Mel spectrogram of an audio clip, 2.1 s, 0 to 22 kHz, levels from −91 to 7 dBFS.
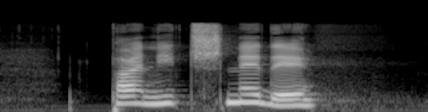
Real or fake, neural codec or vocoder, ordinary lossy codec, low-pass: real; none; none; 9.9 kHz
